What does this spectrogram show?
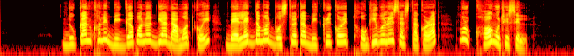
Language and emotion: Assamese, angry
